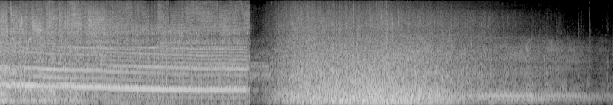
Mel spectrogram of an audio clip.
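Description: Cartoon electric shock: a long, high scream that falls slowly in pitch over a crackling electric buzz for about three seconds, then cuts off suddenly. It is followed by a loud rushing buzz from a swarm of jellyfish, which swells and then fades.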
